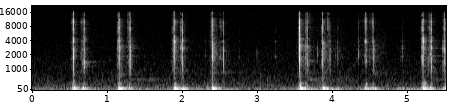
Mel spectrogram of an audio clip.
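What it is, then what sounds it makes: Plastic mechanical keyboard switch tester. Fingertips press and tap the clear plastic keycaps of a small 3x3 switch tester, with Cherry MX switches in a clear plastic base resting on dark velvet. Sharp, bright plastic clicks come in quick pairs and small clusters, each with a low thump and almost no ring, separated by brief quiet gaps.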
